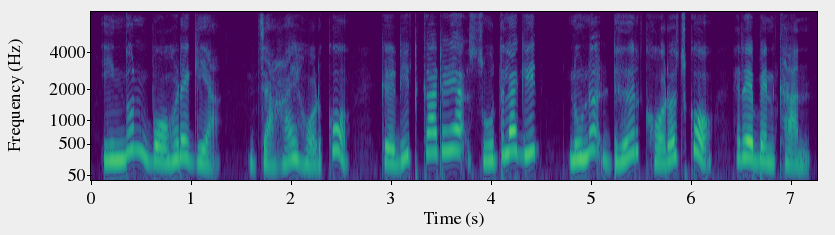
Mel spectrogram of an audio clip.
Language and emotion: Santali, surprised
